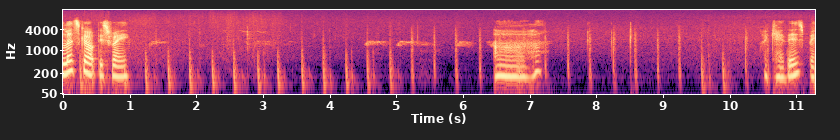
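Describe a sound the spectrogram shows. Footsteps tap quickly on wooden boards and paths.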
